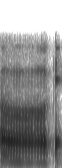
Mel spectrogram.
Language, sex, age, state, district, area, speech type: Malayalam, male, 18-30, Kerala, Kollam, rural, conversation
